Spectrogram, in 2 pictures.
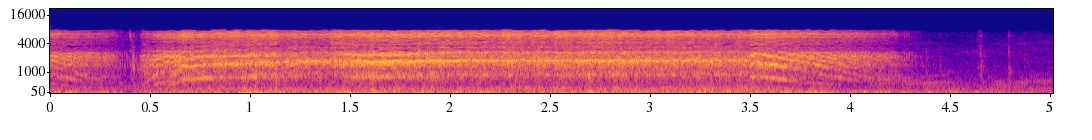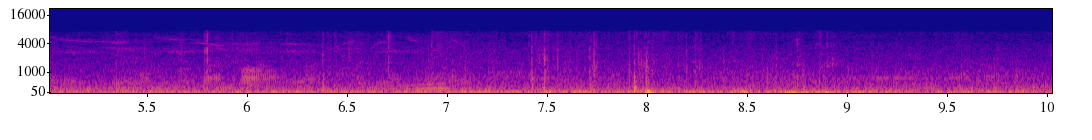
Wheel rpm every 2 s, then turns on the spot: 120, 190, 0, 0, 0.
none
